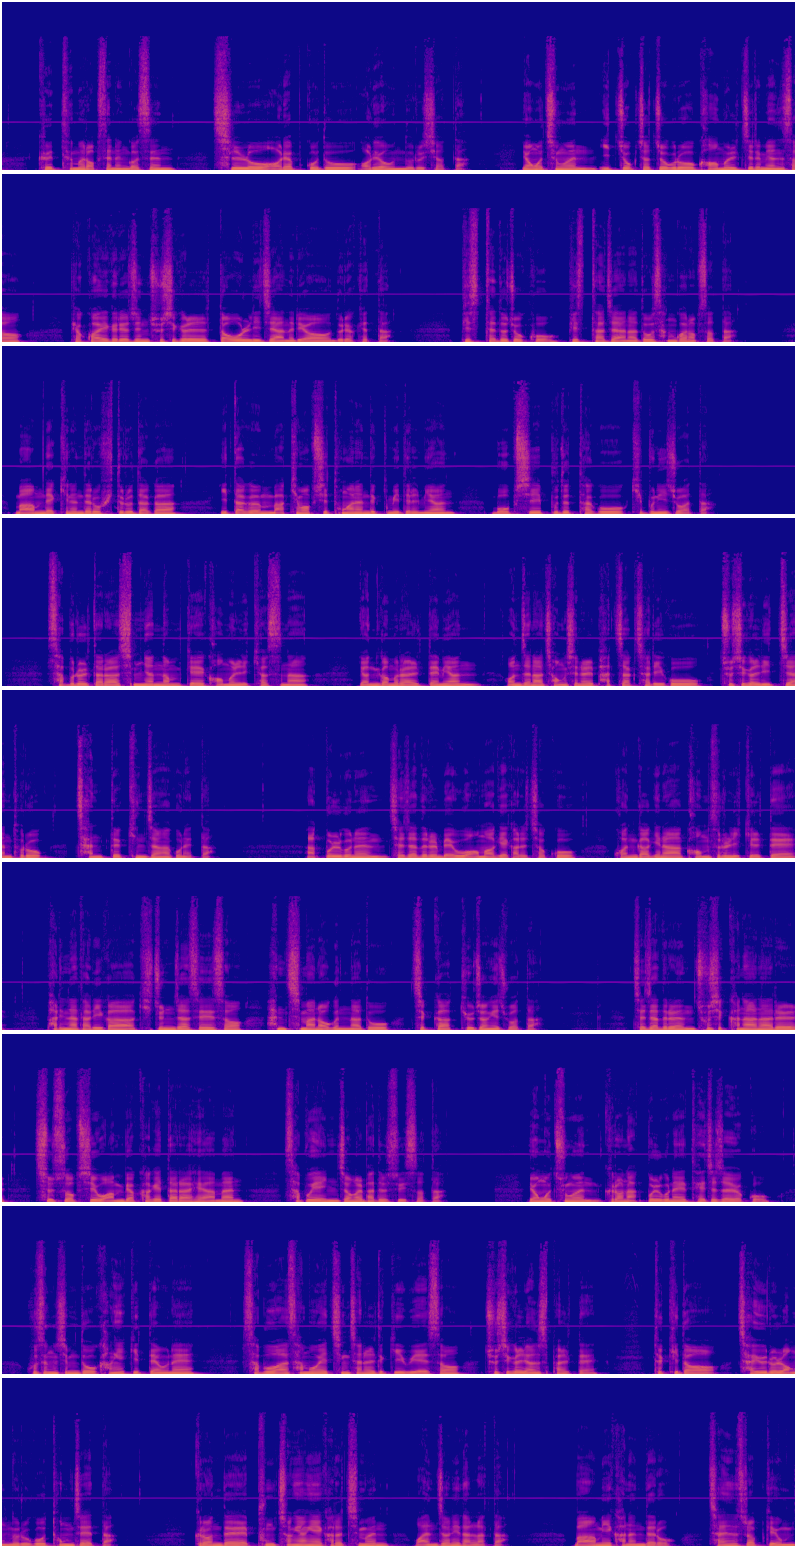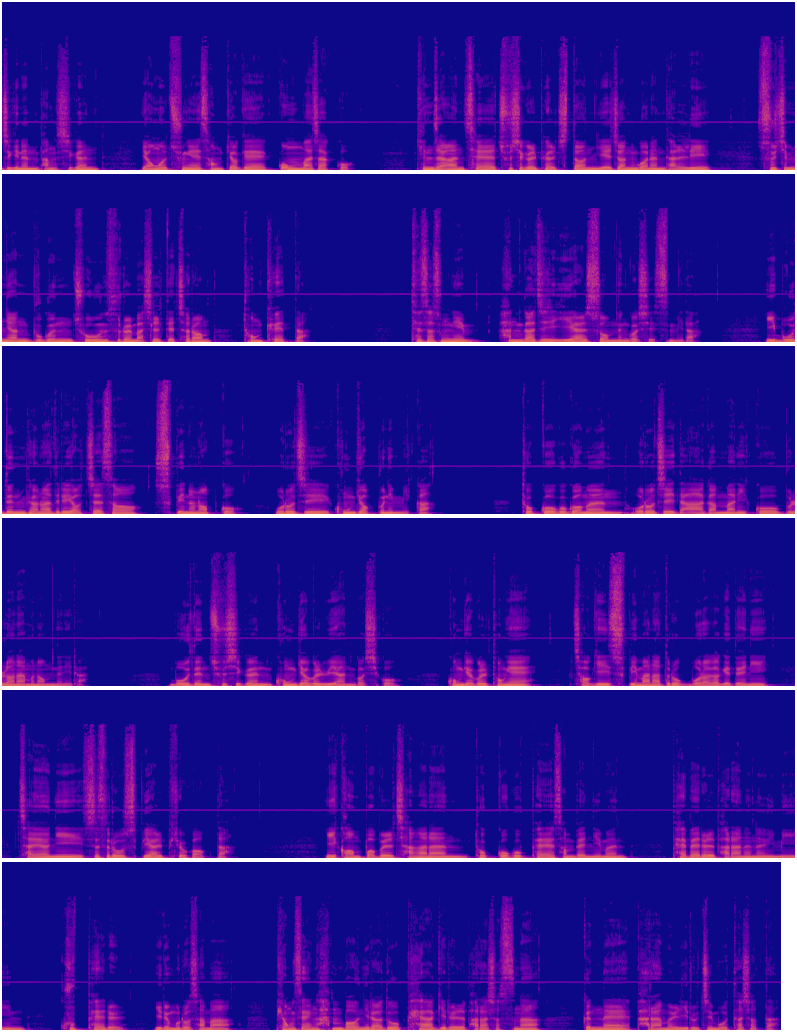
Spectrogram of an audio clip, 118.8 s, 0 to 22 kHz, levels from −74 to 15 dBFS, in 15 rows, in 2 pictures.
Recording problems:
high-pitched whine; faint; throughout; 6.5 kHz, 35 dB below the speech

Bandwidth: 17.5 kHz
